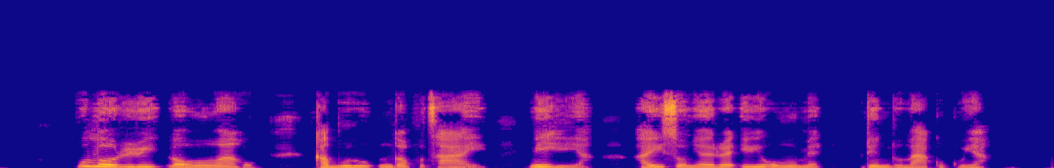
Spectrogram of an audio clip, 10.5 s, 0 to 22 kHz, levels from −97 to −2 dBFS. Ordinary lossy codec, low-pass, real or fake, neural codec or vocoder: none; 9.9 kHz; fake; codec, 24 kHz, 0.9 kbps, WavTokenizer, medium speech release version 2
